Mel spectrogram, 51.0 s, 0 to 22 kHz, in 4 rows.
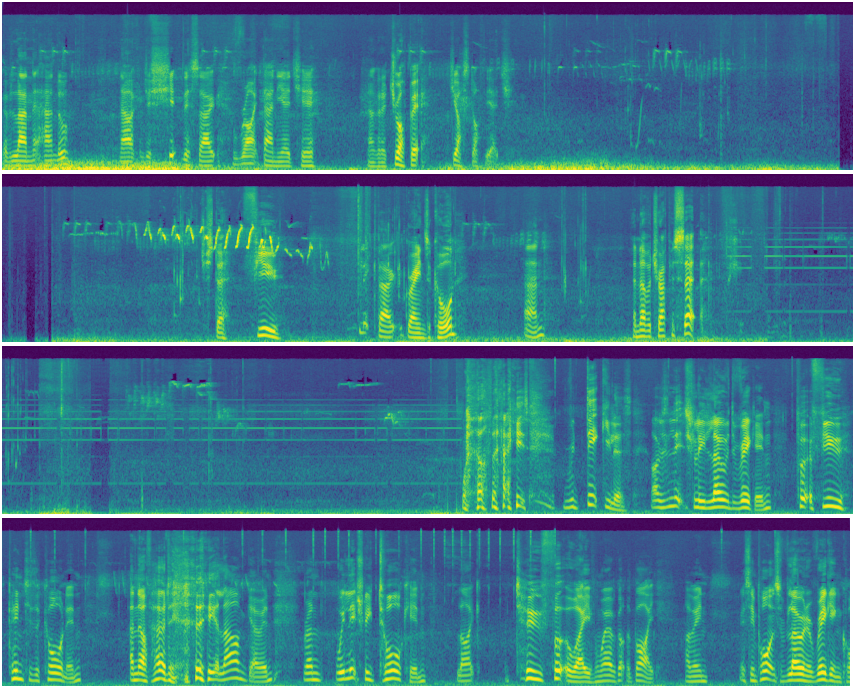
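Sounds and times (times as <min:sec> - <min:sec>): wind rumble on microphone: 0:00.0 - 0:04.0, 0:04.7 - 0:24.6, 0:25.4 - 0:32.5
small birds chirping: 0:00.0 - 0:11.0, 0:13.5 - 0:22.4, 0:23.0 - 0:50.9
microphone handling noise: 0:22.8 - 0:29.9, 0:31.1 - 0:32.6
bite alarm continuous tone: 0:23.6 - 0:38.0.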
